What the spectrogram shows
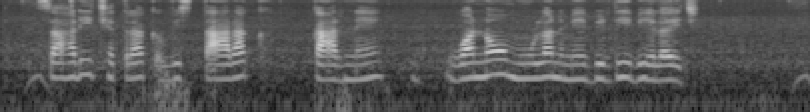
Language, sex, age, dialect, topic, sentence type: Maithili, female, 25-30, Southern/Standard, agriculture, statement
